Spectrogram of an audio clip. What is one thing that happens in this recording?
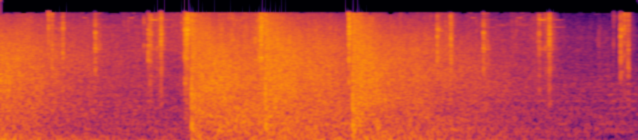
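A burst of energy whooshes and crackles.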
